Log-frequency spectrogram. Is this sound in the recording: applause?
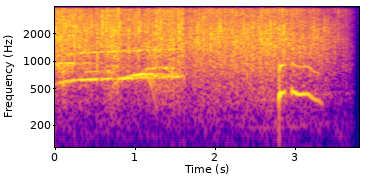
yes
